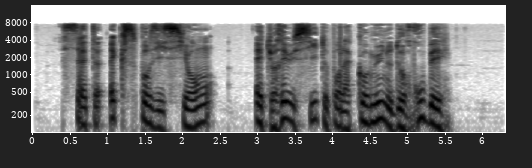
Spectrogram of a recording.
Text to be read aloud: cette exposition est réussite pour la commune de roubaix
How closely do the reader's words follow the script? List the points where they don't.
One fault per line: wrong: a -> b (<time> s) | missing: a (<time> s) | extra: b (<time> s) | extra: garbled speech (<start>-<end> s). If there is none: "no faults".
no faults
